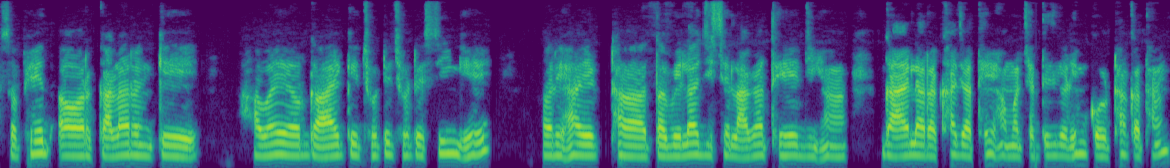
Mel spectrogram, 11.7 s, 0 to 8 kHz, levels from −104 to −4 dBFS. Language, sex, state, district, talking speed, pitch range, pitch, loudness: Chhattisgarhi, male, Chhattisgarh, Jashpur, 155 wpm, 140-155 Hz, 150 Hz, -22 LUFS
